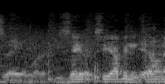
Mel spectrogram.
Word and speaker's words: Zähller: your name being Zähller. Oh gosh, yeah. Actually, it's pronounced like sailor, so it's Zähler.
